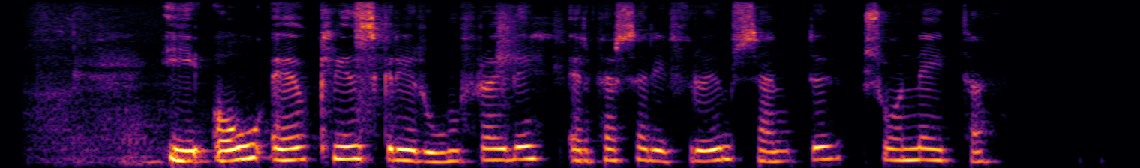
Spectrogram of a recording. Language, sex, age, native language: Icelandic, female, 50-59, Icelandic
